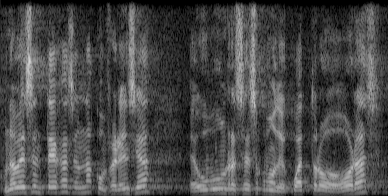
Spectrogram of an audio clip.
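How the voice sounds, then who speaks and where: A male pastor delivers his sermon in a fairly high voice. He slips into animated, anecdotal storytelling. His voice rings with a long reverb, as if he is preaching in a large church hall. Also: moderate pace.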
